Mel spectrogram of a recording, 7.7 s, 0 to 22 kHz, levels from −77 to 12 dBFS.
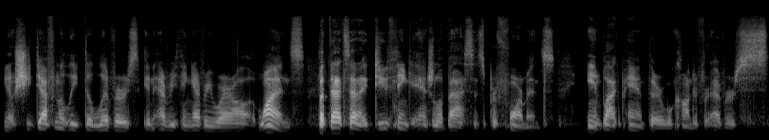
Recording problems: thin; very; fading below 350 Hz

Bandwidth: 14.5 kHz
